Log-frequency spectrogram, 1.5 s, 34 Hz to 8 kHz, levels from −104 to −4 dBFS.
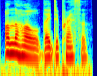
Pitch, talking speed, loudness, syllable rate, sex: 145 Hz, 245 wpm, -18 LUFS, 6.6 syllables/s, female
